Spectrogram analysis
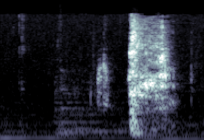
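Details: Dog feeling under the weather, possibly with kennel cough: a single short, harsh cough burst over a low steady hum.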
